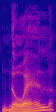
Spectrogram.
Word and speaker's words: Noël: The last one, tréma, well, basically it's quite rare, and the tricky thing is that in some cases you will have to pronounce it like eh, okay, like for instance Noël, okay, but then in some cases as well it can be pronounced like e, okay.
